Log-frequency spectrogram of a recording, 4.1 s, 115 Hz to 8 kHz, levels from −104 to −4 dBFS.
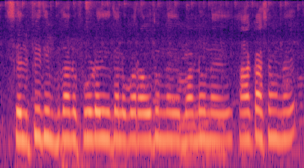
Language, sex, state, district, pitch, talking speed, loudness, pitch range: Telugu, male, Andhra Pradesh, Guntur, 235 Hz, 175 wpm, -28 LUFS, 230-240 Hz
